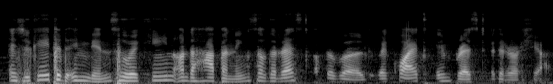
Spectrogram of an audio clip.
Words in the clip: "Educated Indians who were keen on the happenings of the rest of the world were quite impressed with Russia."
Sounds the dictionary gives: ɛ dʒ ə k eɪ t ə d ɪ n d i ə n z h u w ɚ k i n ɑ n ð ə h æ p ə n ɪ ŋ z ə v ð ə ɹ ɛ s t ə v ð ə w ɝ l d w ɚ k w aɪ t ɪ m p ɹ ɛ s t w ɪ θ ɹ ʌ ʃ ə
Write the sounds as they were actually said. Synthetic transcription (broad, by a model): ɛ dʒ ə k eɪ t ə d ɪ n d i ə n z h u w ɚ k i n ɑ n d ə h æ p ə n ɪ ŋ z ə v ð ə ɹ ɛ s t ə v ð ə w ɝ l d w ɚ k w aɪ t ɪ m p ɹ ɛ s t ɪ ɹ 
